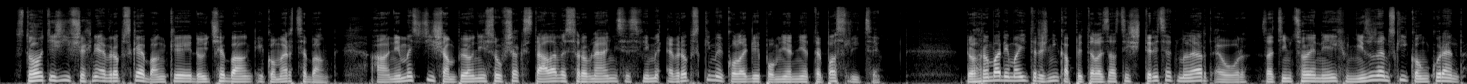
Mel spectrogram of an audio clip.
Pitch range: 120-155 Hz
